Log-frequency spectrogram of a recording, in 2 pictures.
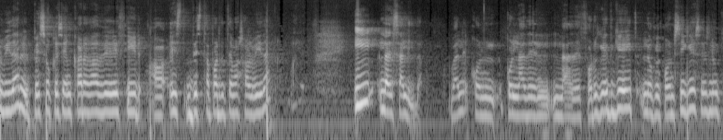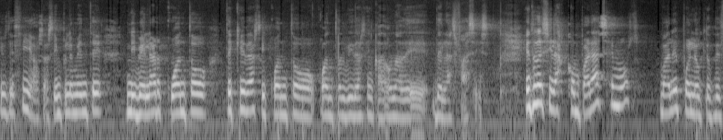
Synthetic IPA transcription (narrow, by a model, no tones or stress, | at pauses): lβiðaɾe̞lpe̞so̞ke̞se̞ŋkaɾɣaðe̞ðeθiɾaʔed̪eest̪apaɾt̪e̞t̪e̞βasao̞lβiðaɾbale̞ilaðe̞saliða | bale̞ko̞nko̞nlaðe̞ːa̰ðe̞fo̞ɾɣe̞t̪ɣejt̪lo̞ke̞ko̞nsiɣ̞e̞se̞zlo̞keo̞zðe̞θiao̞seasimple̞mẽnt̪e̞niβe̞laɾkwant̪o̞ | t̪e̞ke̞ðasikwant̪o̞kwant̪oolβiðase̞ŋkaða̰unaðḛd̪e̞lasfa̰se̞̰sent̪onθesːilasko̞mpaɾase̞mo̞s | bale̞pwe̞zlo̞keoðe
